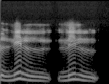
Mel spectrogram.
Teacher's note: लाम की जेर नीचे को आवाज जाए लेल नहीं हो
